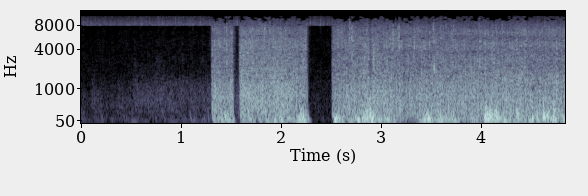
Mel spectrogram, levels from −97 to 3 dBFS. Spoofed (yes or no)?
no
